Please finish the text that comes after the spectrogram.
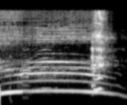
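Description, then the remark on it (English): A person's voice imitates a long, sustained howl, holding a steady tone for over a second before it falls away, loud with no other sounds around it. “They don't speak Howl, you know.”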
